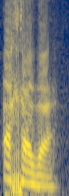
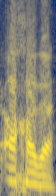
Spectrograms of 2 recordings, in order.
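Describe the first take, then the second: First: Every sound is said thin and light. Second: Every sound is said thick and heavy. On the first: "semuanya tipis" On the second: "semuanya tebal"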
